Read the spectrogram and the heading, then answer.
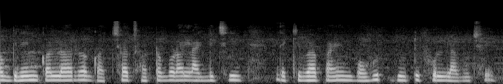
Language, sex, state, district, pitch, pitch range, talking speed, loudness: Odia, female, Odisha, Malkangiri, 190 Hz, 185-195 Hz, 145 wpm, -17 LUFS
